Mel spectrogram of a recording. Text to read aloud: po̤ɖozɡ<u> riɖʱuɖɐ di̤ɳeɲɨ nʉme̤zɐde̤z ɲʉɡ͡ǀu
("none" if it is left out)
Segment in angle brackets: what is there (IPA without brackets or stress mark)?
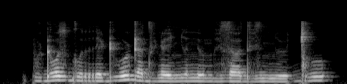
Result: u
